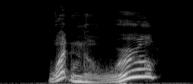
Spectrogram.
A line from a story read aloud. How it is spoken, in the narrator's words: his father exclaiming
